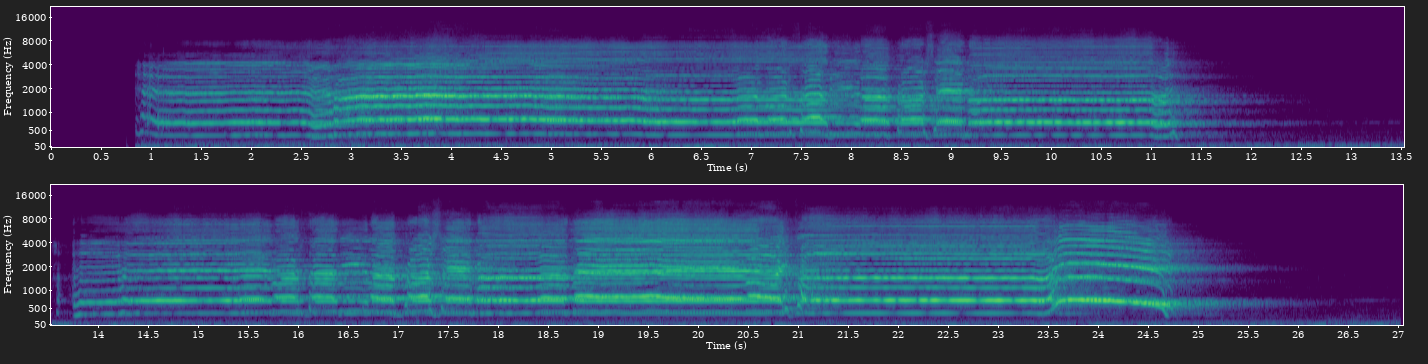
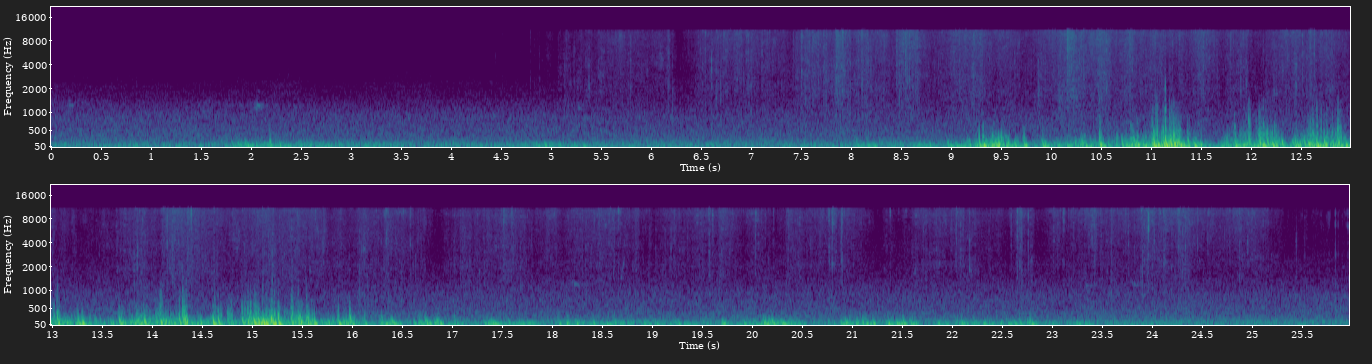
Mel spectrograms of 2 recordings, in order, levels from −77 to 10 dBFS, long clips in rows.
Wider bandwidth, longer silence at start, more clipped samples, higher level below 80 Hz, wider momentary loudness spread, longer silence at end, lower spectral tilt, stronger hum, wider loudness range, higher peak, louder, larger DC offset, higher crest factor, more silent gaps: first, 13.5 kHz vs 11.5 kHz; first, 0.9 s vs 0 s; neither; second, -54 dBFS vs -26 dBFS; second, 13 LU vs 21 LU; first, 1.8 s vs 0 s; second, 0 dB/octave vs -7 dB/octave; neither; second, 10 LU vs 18 LU; about the same, -2 dBFS vs -4 dBFS; first, -18 LUFS vs -24 LUFS; neither; about the same, 16 dB vs 20 dB; neither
